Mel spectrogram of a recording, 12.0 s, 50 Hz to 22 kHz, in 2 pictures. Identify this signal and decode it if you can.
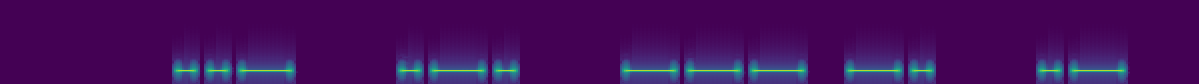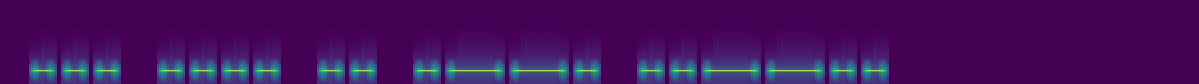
Morse code, heard as a keyed tone, about 15 wpm, 700 Hz. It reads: U R ON A SHIP?
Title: Sentences from Top 400 Words and Abbreviations 15wpm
